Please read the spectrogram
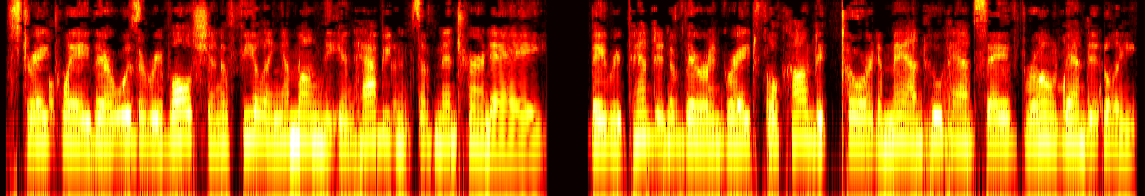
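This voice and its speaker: A woman reading a history book aloud as scripted narration, at a measured, even pace. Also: fairly low pitch, dry recording, low-quality recording. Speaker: audiobook reader.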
